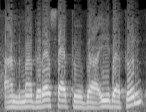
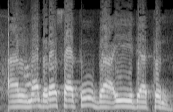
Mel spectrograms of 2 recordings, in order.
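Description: First: The voice rises at the end like a question. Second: The voice falls at the end like a statement. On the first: It sounds like a question. The speaker calls it wrong. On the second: It sounds like a plain statement. The speaker calls it right.

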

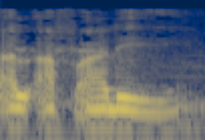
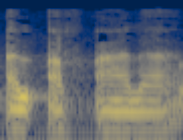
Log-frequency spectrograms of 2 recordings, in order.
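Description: First: The word ends with an 'i' vowel. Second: The word ends with an 'a' vowel. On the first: The speaker calls it wrong. "Tadi pertama dibaca al-af'ali. Ya. Dan bacaan itu salah" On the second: The speaker calls it right. "As-sahih al-af'ala"

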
